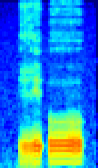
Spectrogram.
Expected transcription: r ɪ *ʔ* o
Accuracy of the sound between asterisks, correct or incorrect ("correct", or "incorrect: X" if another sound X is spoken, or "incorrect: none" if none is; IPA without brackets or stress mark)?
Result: correct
